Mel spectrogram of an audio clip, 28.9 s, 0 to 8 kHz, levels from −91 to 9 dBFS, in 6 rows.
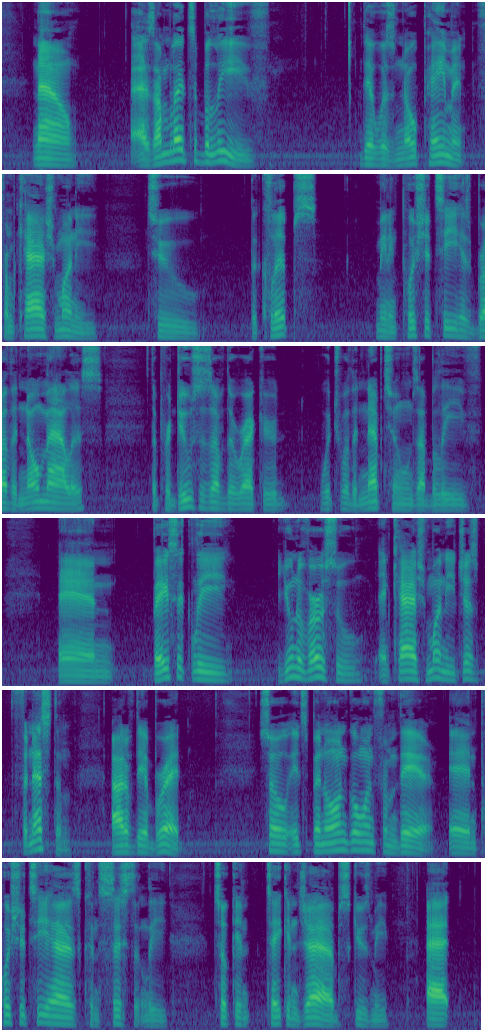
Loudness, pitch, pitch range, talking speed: -25 LUFS, 115 Hz, 100-130 Hz, 135 wpm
